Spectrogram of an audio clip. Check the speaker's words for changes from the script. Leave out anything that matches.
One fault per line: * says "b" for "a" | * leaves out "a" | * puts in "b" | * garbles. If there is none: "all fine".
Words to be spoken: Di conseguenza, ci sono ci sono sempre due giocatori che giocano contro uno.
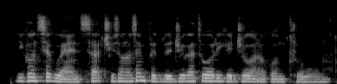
* leaves out "ci sono"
